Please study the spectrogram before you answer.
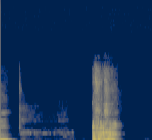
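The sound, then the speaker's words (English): A single short, harsh cough bursts out during an interview about a writing device, coming after a brief fragment of a voice and a pause. “excuse me, I have a little cough here”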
